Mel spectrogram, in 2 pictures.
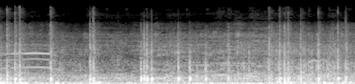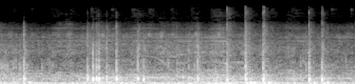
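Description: Large aerial fireworks display: irregular bangs and crackles of bursting shells, several a second, over a continuous low rumble.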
